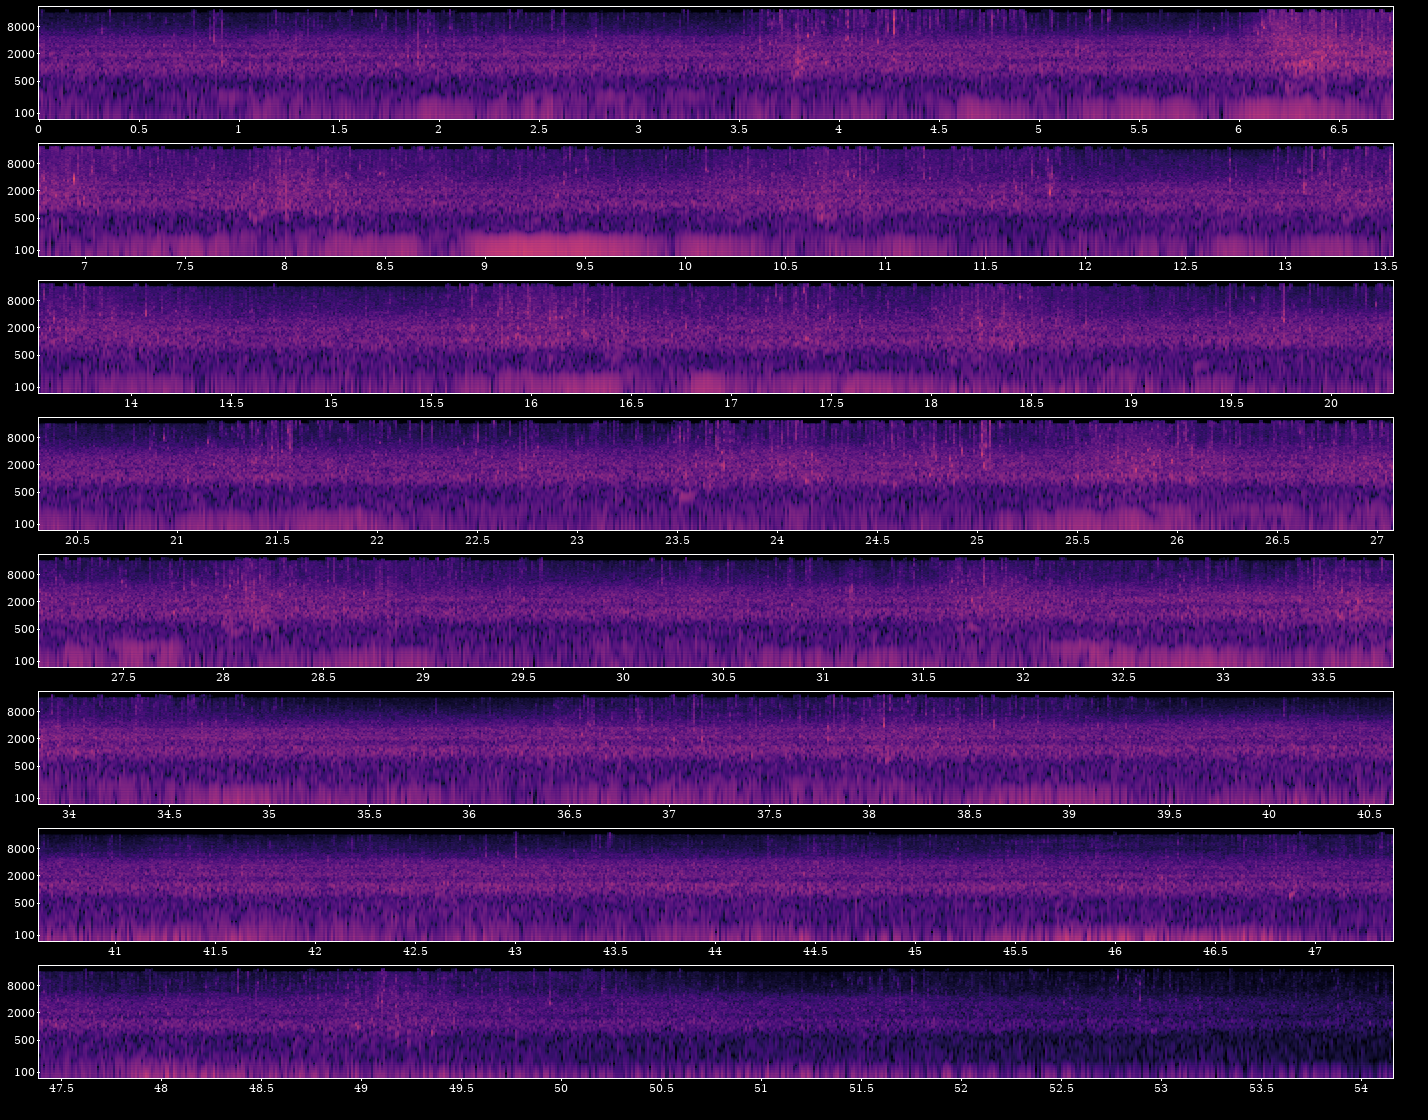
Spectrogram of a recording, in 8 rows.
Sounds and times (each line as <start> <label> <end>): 0.0 subtle waves 54.1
